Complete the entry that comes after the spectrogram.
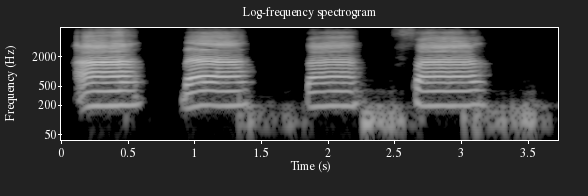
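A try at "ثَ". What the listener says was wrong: Hanya perbaikan sedikit di huruf sa. Ujung lidahnya ada di ujung gigi sari atas, tidak menempel lama. Tidak menempel lama. Nempel lepas. Supaya tidak ada desisnya, tidak ada s-nya. Ya, tidak ada as-safir.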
